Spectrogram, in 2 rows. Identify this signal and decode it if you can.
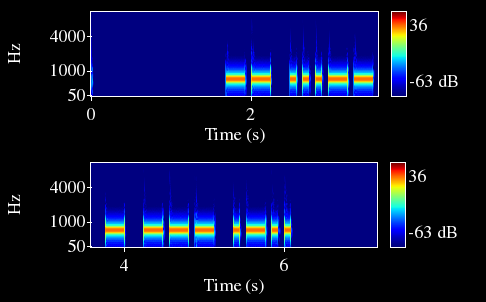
Morse code, heard as a keyed tone, about 15 wpm, 700 Hz. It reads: M3TOL
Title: DXCC-100 Call Signs - 5 Characters - Repeated 3x - 15wpm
